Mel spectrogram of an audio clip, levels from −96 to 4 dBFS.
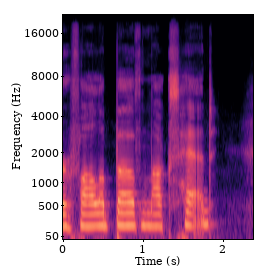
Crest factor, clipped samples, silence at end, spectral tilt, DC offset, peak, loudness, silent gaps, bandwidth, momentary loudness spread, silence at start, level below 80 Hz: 14 dB; under 0.1%; 0.5 s; -5.5 dB/octave; under 0.1%; -10 dBFS; -24 LUFS; none; 18 kHz; 7 LU; 0 s; -48 dBFS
